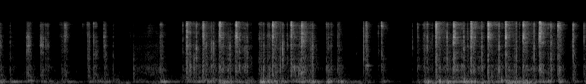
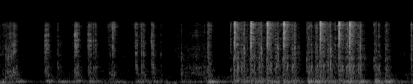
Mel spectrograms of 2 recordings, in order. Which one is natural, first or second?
second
